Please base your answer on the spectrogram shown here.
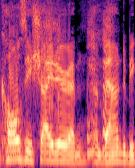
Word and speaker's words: Schider: I've been called I've been called worse than than Schneider a lot of people throw ends in there yeah we get we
